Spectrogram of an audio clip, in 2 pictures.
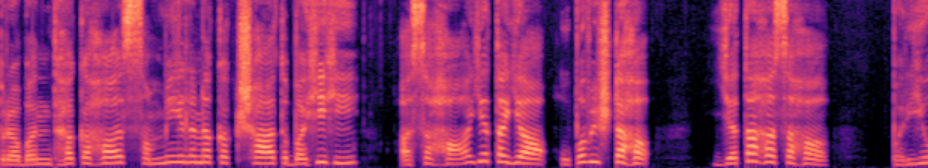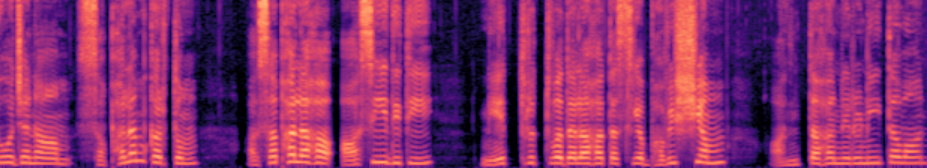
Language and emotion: Sanskrit, fearful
